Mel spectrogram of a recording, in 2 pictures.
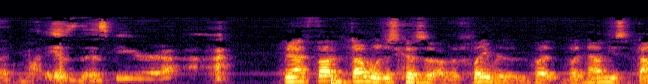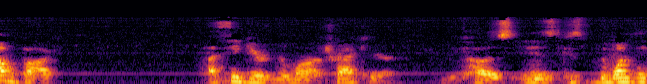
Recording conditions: poor sound quality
